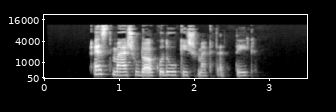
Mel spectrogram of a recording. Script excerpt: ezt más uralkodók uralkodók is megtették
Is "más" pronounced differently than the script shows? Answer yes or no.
no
